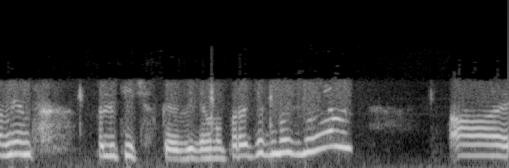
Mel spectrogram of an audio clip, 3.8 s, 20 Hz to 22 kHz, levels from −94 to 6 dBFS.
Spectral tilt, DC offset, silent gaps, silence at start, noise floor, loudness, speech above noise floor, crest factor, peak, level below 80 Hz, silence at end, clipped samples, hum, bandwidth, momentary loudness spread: -4.5 dB/octave; under 0.1%; none; 0 s; -50 dBFS; -18 LUFS; 33 dB; 12 dB; -6 dBFS; -54 dBFS; 0 s; under 0.1%; none; 4 kHz; 8 LU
